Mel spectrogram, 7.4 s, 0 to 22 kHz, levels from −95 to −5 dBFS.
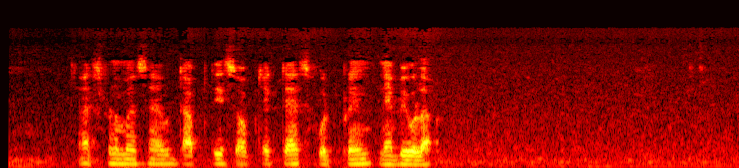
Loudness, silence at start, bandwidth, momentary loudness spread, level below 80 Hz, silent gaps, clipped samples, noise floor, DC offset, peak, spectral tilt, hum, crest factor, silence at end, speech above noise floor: -31 LUFS; 0.1 s; 11.5 kHz; 12 LU; -58 dBFS; none; under 0.1%; -57 dBFS; under 0.1%; -14 dBFS; -6.5 dB/octave; none; 20 dB; 0.35 s; 26 dB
